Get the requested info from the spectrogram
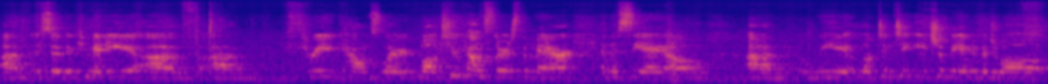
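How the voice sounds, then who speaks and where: With audible room echo and noticeable background noise, a woman speaks loudly at a high pitch and a moderate pace in a monotone, flat intonation. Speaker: municipal councillor. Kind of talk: reading aloud; council meeting presentation. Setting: council meeting room.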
